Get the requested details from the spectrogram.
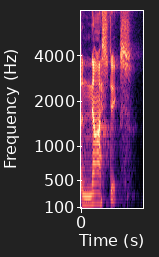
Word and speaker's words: Gnostic: What was happening, there was a group called the Gnostics, and you spell this G-N-O-S-T-I-C, all right? So you've learned something today, you now know how to spell Gnostic, all right? G-N-O-S-T-I-C. The G is silent.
